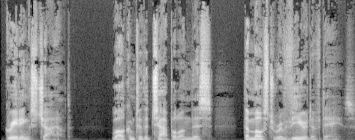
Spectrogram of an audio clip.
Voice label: Greeting Male; Unused Holiday; Redguard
